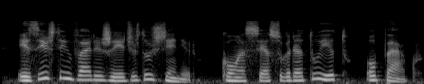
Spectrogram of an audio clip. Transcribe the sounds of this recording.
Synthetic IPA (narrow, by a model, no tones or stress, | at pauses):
eziʃt̪ẽj̃vaɾjɐzʁed͡ʒɪzd̪ʊʒɛnḛɾʊ | kõasɛsʊɡɾat̪uit̪ʊ̥owpaɡʊ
